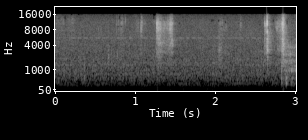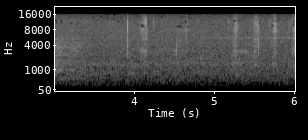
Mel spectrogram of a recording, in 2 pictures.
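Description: Faint handling sounds of a cotton-covered paper mache dog figure: soft rustling, with two short scratchy rustles about a second in and near the middle, the second starting with a sharp click.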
